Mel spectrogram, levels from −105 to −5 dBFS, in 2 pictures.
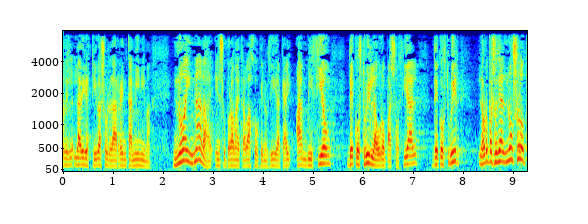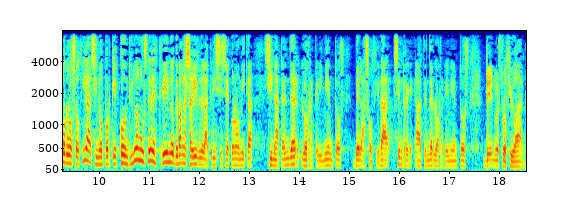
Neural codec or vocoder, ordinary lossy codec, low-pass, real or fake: none; none; 7.2 kHz; real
